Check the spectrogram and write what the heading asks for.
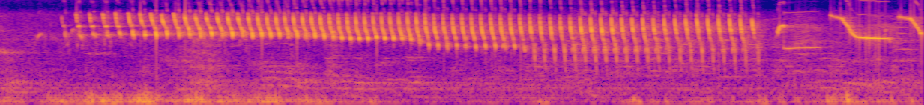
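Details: Male canary excited for mating, singing at a female: one long, rapid trill of high pulses that drops slightly in pitch midway, followed by a few quick rising whistles.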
